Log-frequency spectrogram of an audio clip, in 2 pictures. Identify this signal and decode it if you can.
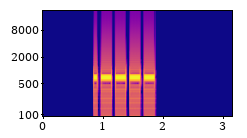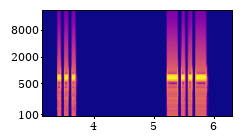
Morse code, heard as a keyed tone, about 20 wpm, spaced as for 5 wpm, 700 Hz. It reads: 1SX
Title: 243 Lesson 39e - Letter z - Three Characters 20wpm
